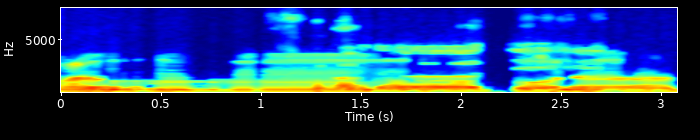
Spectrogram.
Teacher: আর এখানে আউ গুন্না চলাকালীন সময়ে যেহেতু পরবর্তীতে সদ, তো সদের মাখরাজে অবস্থান করব সদের সিফত সহকারে, অর্থাৎ ইস্তিআলা ইতবাক, এই সিফতের আহ, প্রভাবও এইখানে থাকবে, যে কারণে গুন্নাটা মোটা হবে।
